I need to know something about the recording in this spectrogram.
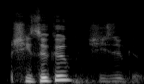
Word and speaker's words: Shizuku: And it's just done beautifully, because you have so many scenes where our main character, how do you pronounce her name again? Shizuku.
